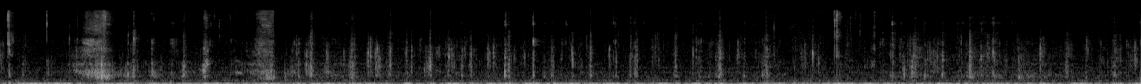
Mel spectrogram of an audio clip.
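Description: Close-miked chewing and biting of a mouthful of braised kimchi wrapped in soft tofu: wet mouth clicks and soft crunches, with a few louder bites.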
